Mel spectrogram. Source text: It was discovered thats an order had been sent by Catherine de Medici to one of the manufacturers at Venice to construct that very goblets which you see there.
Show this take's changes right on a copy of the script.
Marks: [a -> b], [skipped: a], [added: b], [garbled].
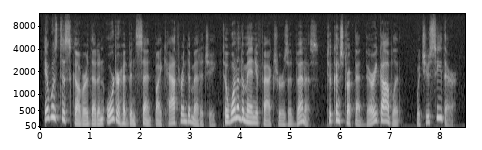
It was discovered [thats -> that] an order had been sent by Catherine de Medici to one of the manufacturers at Venice to construct that very [goblets -> goblet] which you see there.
